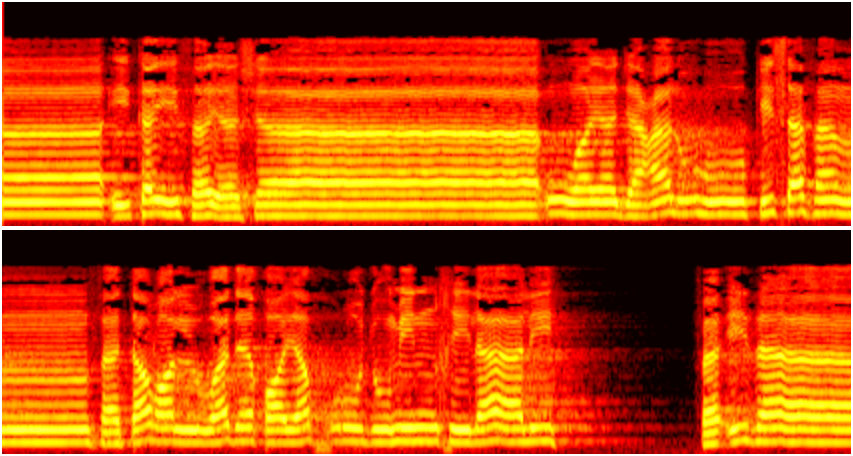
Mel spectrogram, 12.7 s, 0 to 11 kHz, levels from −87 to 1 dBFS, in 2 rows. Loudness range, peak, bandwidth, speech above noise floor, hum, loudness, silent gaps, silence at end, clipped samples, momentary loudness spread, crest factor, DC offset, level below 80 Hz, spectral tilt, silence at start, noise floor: 3 LU; -2 dBFS; 6.6 kHz; 44 dB; none; -16 LUFS; none; 0 s; under 0.1%; 5 LU; 14 dB; under 0.1%; -60 dBFS; -5.5 dB/octave; 0 s; -60 dBFS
